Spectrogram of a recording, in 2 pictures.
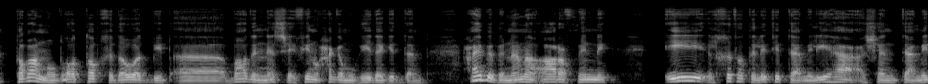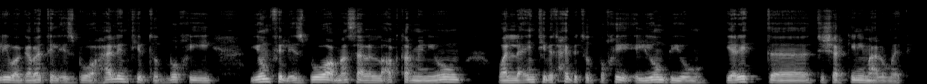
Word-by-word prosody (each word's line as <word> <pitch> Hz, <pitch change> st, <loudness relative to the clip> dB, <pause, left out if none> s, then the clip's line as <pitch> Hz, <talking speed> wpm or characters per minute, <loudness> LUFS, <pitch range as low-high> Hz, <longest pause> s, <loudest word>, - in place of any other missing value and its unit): طبعًا 160 Hz, +6 st, +4 dB
موضوع 95 Hz, +2 st, +1 dB
الطبخ 130 Hz, +3 st, -2 dB
دوَّة 110 Hz, +1 st, +3 dB
بيبقى 90 Hz, -4 st, -3 dB
بعض 130 Hz, +3 st, -1 dB
الناس 105 Hz, +1 st, 0 dB
شايفينه 115 Hz, 0 st, -1 dB
حاجة 115 Hz, -3 st, -2 dB
مُجهدة 95 Hz, +1 st, 0 dB
جدًا، 90 Hz, -1 st, -4 dB, 0.4 s
حابب 190 Hz, -, +4 dB
إن 95 Hz, 0 st, +1 dB
أنا 115 Hz, +2 st, +3 dB, 0.2 s
أعرف 120 Hz, -3 st, +2 dB
منِّك 110 Hz, -1 st, +1 dB, 0.5 s
إيه 160 Hz, +4 st, +5 dB
الخطط 145 Hz, -5 st, -3 dB
اللي 105 Hz, +2 st, +1 dB
أنتِ 115 Hz, +2 st, -3 dB
بتعمليها 115 Hz, +2 st, 0 dB
عشان 95 Hz, -1 st, -2 dB
تعملي 105 Hz, +5 st, +1 dB
وجبات 100 Hz, +1 st, 0 dB
الأسبوع، 85 Hz, +3 st, -3 dB
هل 120 Hz, +3 st, +3 dB
أنتِ 125 Hz, -1 st, -1 dB
بتطبخي 105 Hz, -5 st, -4 dB, 0.4 s
يوم 125 Hz, +4 st, +4 dB
في 130 Hz, -, 0 dB
الأسبوع 95 Hz, +4 st, +3 dB
مثلًا 95 Hz, -1 st, 0 dB
لأكتر 95 Hz, +2 st, -3 dB
من 90 Hz, -1 st, 0 dB
يوم، 110 Hz, +3 st, +1 dB, 0.3 s
والّا 95 Hz, +1 st, +1 dB
أنتِ 115 Hz, 0 st, -2 dB
بتحبي -, -, -2 dB
تطبخي -, -, -3 dB
اليوم 105 Hz, +4 st, +2 dB
بيومه؟ 90 Hz, -3 st, -3 dB, 0.2 s
يا 100 Hz, -, +3 dB
ريت 125 Hz, +2 st, +1 dB, 0.5 s
تشاركيني 100 Hz, -2 st, -2 dB
معلوماتِك. 85 Hz, -3 st, -4 dB
105 Hz, 145 wpm, -25 LUFS, 95-115 Hz, 0.5 s, إيه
